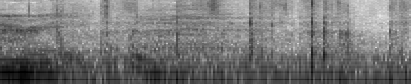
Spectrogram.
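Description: Tarot cards being shuffled and handled: crisp papery clicks and rustling, with a brief murmured voice near the start.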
